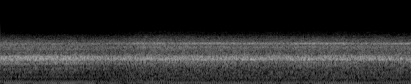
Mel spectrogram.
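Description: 2008 Honda Nighthawk 250 motorcycle cruising steadily: constant wind and road rush with a low engine hum underneath.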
